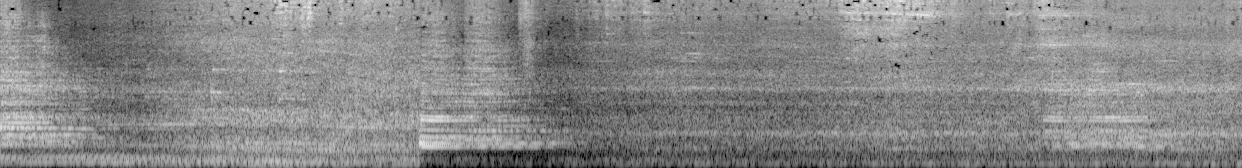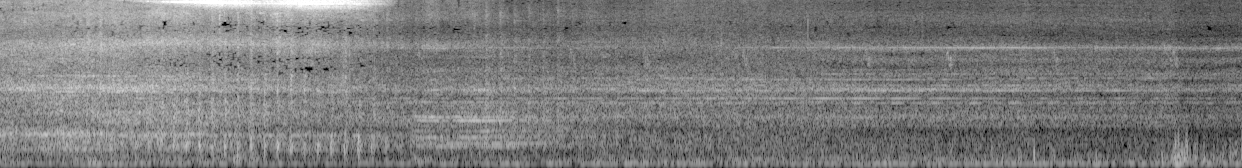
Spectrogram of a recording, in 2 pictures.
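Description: Metra diesel commuter train passing close by: the locomotive's engine rumble for the first few seconds, then its bilevel coaches rolling past. Its multi-note air horn sounds several times, the longest blast about four seconds in, and a brief high squeal comes near the middle.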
